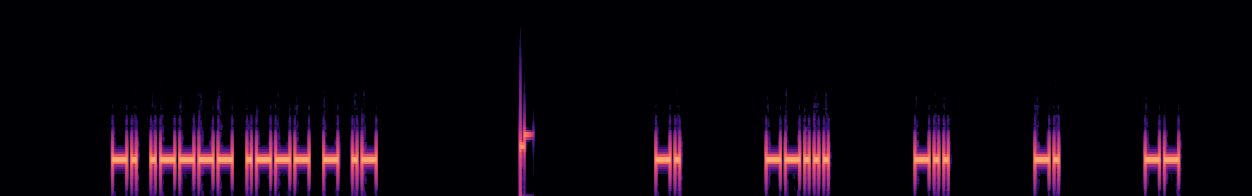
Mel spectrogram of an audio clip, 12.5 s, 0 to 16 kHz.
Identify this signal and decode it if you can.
Morse code, heard as a keyed tone, about 25 wpm, spaced as for 13 wpm, 700 Hz. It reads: N1JTA N7DNM
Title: USA Call Signs - 5 Characters - 6x Character Spacing - 25wpm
